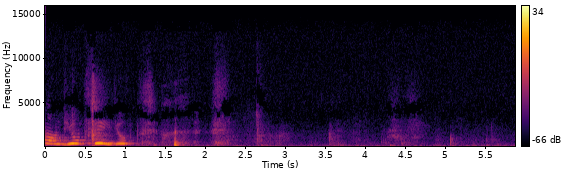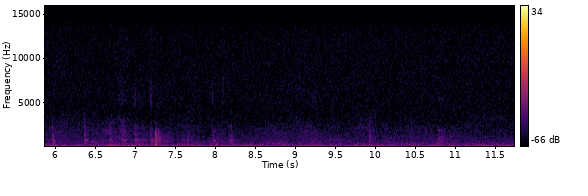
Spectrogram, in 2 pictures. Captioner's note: laughs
